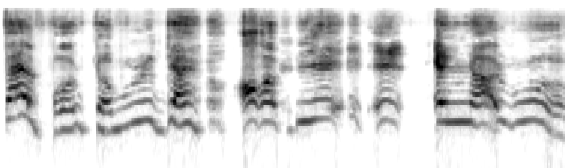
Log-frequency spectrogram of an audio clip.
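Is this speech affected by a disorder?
Yes: cerebral palsy; speech impairment, limited speaking ability, writing main way to express self, uses Linkgraphia communication device.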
